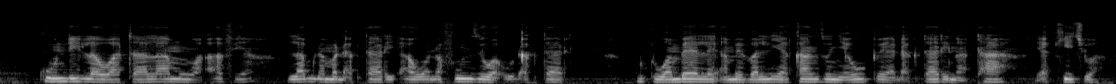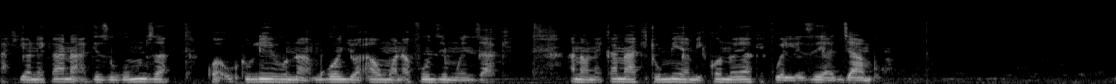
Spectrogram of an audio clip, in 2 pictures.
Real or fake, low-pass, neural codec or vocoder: real; 7.2 kHz; none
